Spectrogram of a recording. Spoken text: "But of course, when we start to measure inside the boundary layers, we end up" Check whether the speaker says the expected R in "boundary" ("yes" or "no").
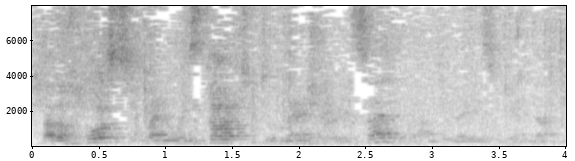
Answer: no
